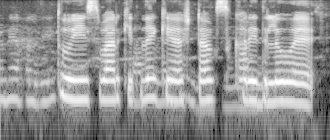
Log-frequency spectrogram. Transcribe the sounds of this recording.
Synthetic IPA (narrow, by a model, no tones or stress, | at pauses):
t̪uɪsbaːɾkɪt̪nekeɐsʈɐkskʰɐɾiːd̪luɦeː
